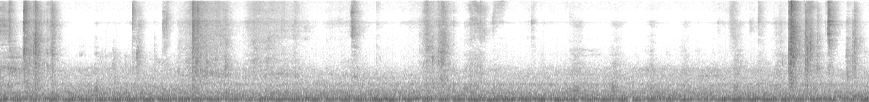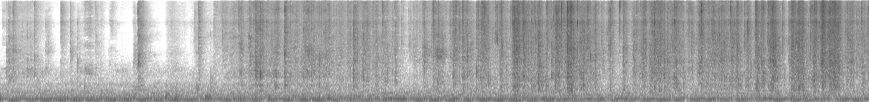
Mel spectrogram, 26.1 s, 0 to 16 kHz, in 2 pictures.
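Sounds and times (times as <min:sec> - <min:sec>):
chip bag crinkling: 0:11.8 - 0:15.3, 0:16.0 - 0:26.0.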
